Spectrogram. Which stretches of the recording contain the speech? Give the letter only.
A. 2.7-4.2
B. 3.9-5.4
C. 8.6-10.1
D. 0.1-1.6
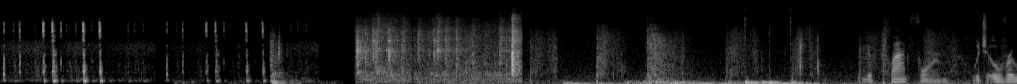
C.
